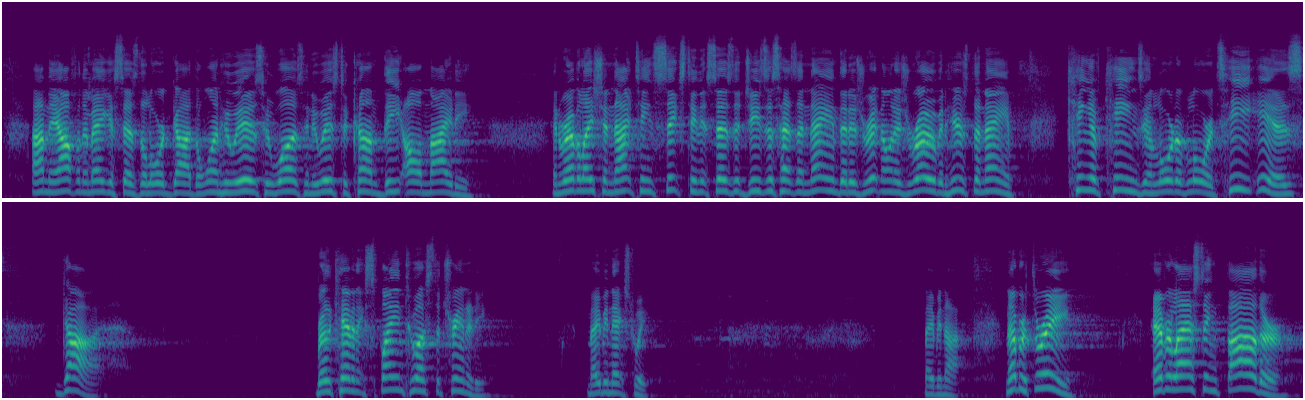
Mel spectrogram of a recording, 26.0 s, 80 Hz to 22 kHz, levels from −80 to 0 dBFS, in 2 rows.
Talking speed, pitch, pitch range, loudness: 160 wpm, 230 Hz, 210-250 Hz, -29 LUFS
